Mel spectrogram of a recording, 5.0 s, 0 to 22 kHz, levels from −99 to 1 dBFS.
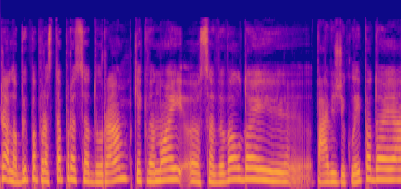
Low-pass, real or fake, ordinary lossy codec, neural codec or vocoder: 14.4 kHz; real; MP3, 96 kbps; none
